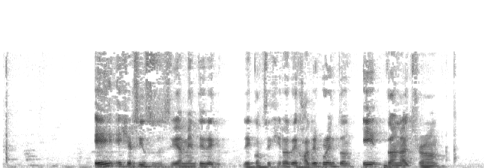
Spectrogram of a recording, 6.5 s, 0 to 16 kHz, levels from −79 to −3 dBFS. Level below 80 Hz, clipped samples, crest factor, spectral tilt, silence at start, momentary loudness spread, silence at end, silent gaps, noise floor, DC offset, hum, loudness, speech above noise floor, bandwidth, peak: -52 dBFS; under 0.1%; 24 dB; -4 dB/octave; 0.1 s; 10 LU; 0.4 s; none; -55 dBFS; under 0.1%; none; -25 LUFS; 30 dB; 11.5 kHz; -4 dBFS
